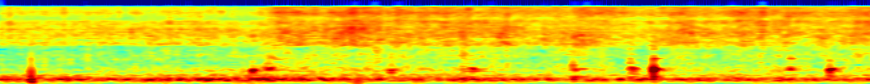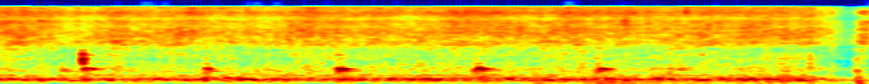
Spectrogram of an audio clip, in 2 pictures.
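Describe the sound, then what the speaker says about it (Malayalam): Chopped tomato for kothu dosa fries in a pan with a loud continuous sizzle, while regular scraping strokes of the utensil tick through it at a steady rhythm, close up and with no voices. "നമ്മൾ നേരത്തെ കട്ട് ചെയ്ത് വെച്ച തക്കാളി കൂടെ ഇതിലേക്ക് ചേർത്ത് കൊടുക്കാം."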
